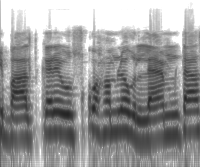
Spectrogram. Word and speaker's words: lambda: Wavelength की बात करें, उसको हम लोग लैम्डा से रिप्रेजेंट करते हैं।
